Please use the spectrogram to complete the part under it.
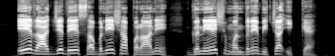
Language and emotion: Dogri, neutral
